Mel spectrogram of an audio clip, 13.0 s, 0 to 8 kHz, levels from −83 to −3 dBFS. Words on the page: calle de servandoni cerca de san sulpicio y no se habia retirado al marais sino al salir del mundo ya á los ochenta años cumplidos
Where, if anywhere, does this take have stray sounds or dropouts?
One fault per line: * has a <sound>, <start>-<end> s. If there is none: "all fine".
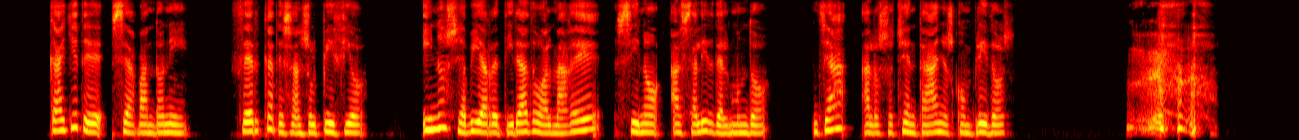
* has a cough, 11.3-12.2 s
